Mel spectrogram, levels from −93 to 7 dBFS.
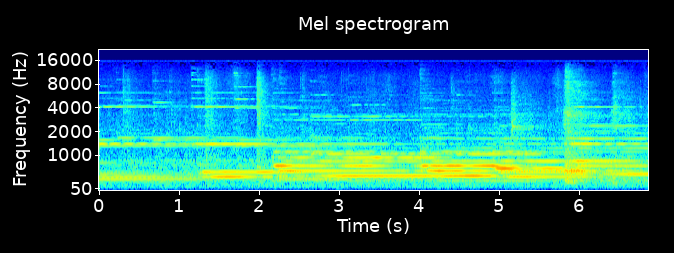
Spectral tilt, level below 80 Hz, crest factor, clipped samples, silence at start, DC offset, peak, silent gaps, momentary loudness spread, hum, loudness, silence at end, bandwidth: -3 dB/octave; -68 dBFS; 14 dB; under 0.1%; 0 s; under 0.1%; -12 dBFS; none; 9 LU; none; -26 LUFS; 0 s; 16 kHz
